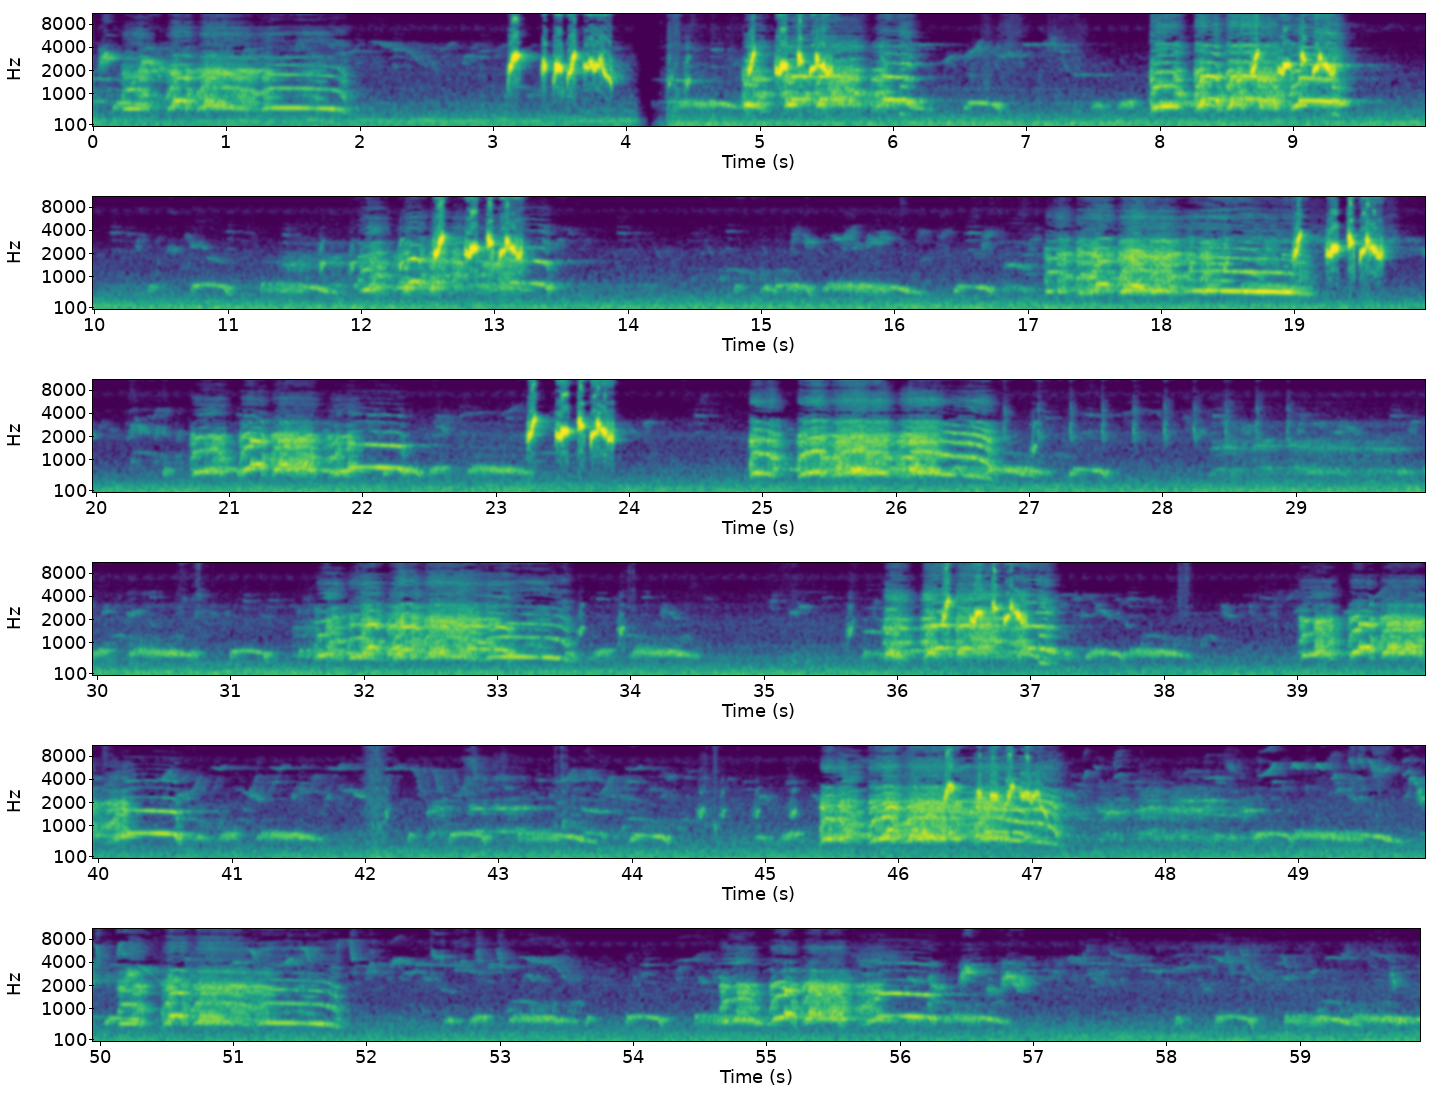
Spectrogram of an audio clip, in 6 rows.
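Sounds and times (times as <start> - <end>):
bulbul singing: 2.4 - 7.4.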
